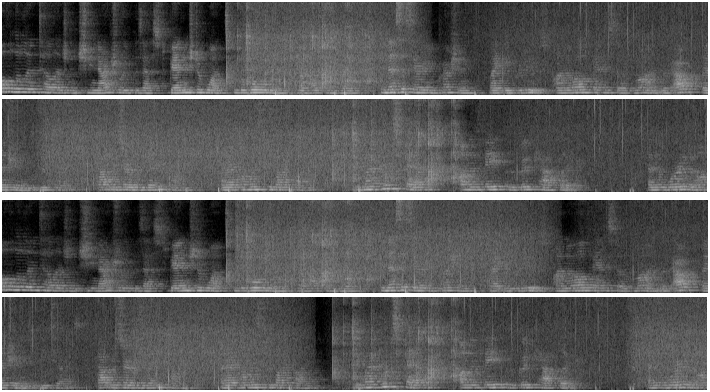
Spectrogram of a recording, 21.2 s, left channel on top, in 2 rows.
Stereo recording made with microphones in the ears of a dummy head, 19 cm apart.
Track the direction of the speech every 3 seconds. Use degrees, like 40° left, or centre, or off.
50° left, 20° left, 10° right, 20° right, 20° right, 20° right, 20° right.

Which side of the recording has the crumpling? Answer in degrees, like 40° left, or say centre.
centre.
